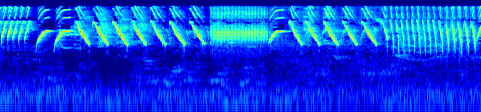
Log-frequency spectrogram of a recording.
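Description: A canary sings a fast, rolling series of rising whistled sweeps, about three or four a second, broken by a buzzy harsh phrase and ending in a quick trill.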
